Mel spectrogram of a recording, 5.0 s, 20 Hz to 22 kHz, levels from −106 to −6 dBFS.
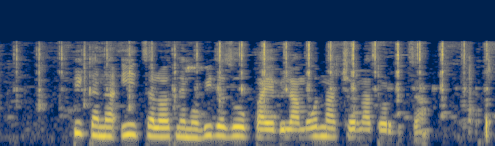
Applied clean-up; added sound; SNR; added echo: classical method Wiener filter.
